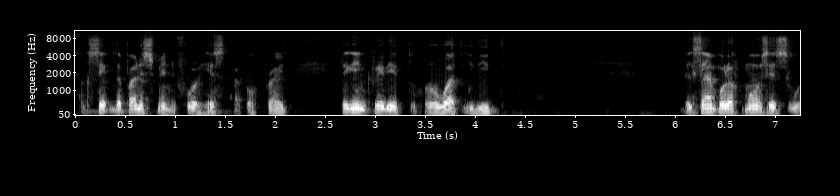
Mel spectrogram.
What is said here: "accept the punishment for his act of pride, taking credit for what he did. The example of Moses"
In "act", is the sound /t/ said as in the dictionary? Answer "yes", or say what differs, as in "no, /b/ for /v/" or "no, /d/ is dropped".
no, /t/ is dropped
